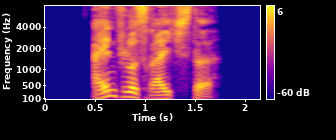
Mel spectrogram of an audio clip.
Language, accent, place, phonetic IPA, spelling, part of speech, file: German, Germany, Berlin, [ˈaɪ̯nflʊsˌʁaɪ̯çstə], einflussreichste, adjective, De-einflussreichste.ogg
- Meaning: inflection of einflussreich: 1. strong/mixed nominative/accusative feminine singular superlative degree 2. strong nominative/accusative plural superlative degree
